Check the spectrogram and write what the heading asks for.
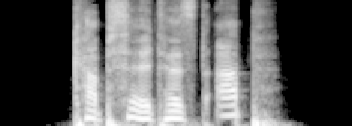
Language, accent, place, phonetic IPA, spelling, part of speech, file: German, Germany, Berlin, [ˌkapsl̩təst ˈap], kapseltest ab, verb, De-kapseltest ab.ogg
- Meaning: inflection of abkapseln: 1. second-person singular preterite 2. second-person singular subjunctive II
